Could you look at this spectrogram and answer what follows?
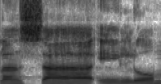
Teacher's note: bunyi n-nya berubah menjadi m saalilum tuh lung tapi ada bindengnya Mirip Ik sapawi mirip nun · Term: iqlab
